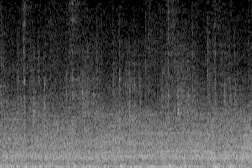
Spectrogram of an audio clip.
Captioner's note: crowd cheering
